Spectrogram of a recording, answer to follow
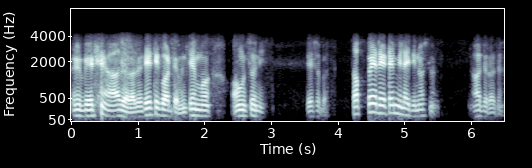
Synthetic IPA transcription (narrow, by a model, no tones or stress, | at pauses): ebetʰɦʌd͡zuɾɦʌd͡zuɾt̪et̪ikʌɾd̪em̤ʱʌnt͡sʰʌj̃mʌʌŋt͡sʰuni | t̪esobʌ̰ | sʌbːʌjɾeʈʌjmilajd̪inosnʌ̰ | ɦʌd͡zuɾɦʌd͡zṵr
